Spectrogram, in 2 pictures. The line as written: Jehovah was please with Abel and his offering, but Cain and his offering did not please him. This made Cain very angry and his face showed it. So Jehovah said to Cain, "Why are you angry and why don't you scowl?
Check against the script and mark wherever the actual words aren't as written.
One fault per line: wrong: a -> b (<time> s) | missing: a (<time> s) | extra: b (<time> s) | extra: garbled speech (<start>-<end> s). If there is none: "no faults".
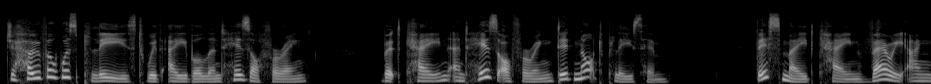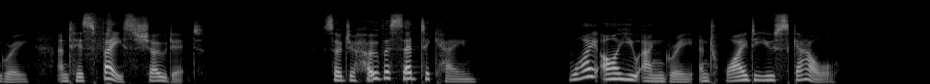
wrong: please -> pleased (0.8 s)
wrong: don't -> do (16.8 s)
